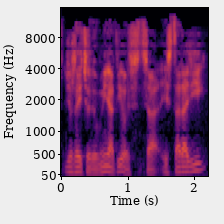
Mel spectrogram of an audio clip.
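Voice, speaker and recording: A man's voice: lowish voice, rapid-fire, a little mellow. A man in his forties from Spain, a chef and cooking teacher, talking casually and animatedly, acting out bits of dialogue and swearing in passing. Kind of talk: casual interview talk.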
